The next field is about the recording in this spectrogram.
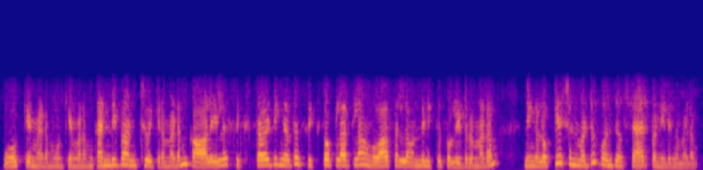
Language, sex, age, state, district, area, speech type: Tamil, female, 30-45, Tamil Nadu, Perambalur, rural, conversation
